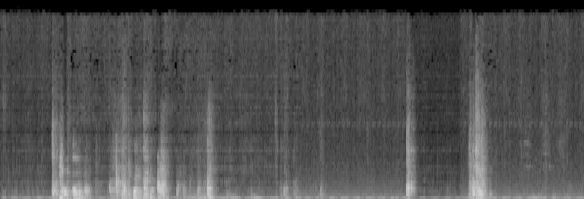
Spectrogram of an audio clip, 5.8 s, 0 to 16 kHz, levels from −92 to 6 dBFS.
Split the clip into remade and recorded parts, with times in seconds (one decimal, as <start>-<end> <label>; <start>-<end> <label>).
0.0-3.0 remade; 3.0-4.1 recorded; 4.1-4.6 remade; 4.6-5.8 recorded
